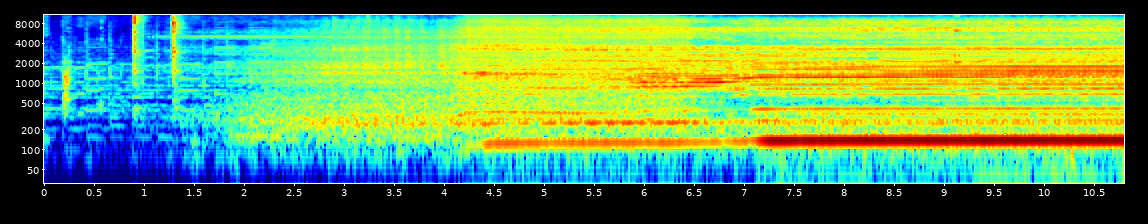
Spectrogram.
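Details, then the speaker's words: Desktop PC at power-on: a few clicks, then a hum that steps up and settles into a steady drone; the noise comes from the worn case cooling fans, not the new CPU cooler with freshly replaced thermal paste. "então no meu caso aqui é a fã que refrigera aqui o gabinete né"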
